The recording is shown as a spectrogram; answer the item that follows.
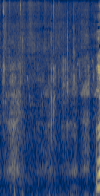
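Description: Faint, distant voices over quiet outdoor background. Near the end, a loud voice calls out a drawn-out "Look".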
